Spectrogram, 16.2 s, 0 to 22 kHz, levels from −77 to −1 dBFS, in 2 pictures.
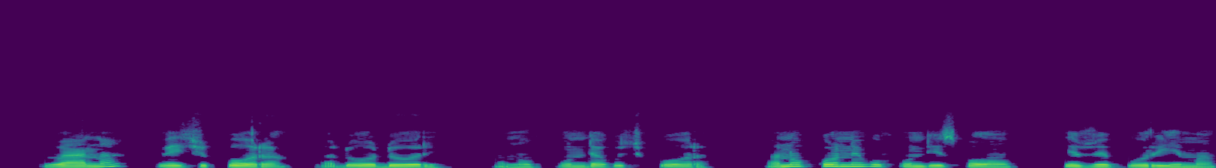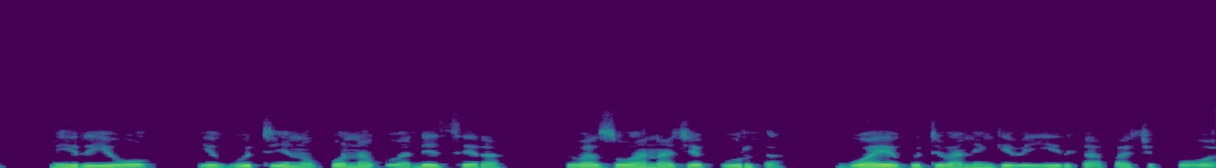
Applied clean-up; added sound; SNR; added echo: none; none; none; none.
